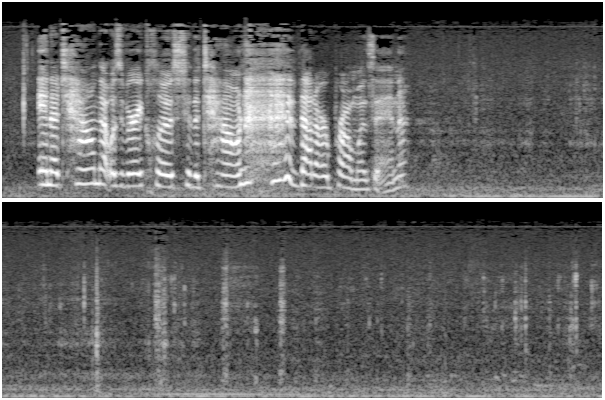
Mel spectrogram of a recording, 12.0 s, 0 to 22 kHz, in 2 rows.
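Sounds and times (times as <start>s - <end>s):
close chewing with wet smacks: 5.7s - 12.0s.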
